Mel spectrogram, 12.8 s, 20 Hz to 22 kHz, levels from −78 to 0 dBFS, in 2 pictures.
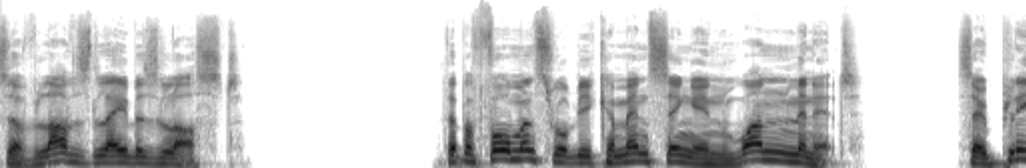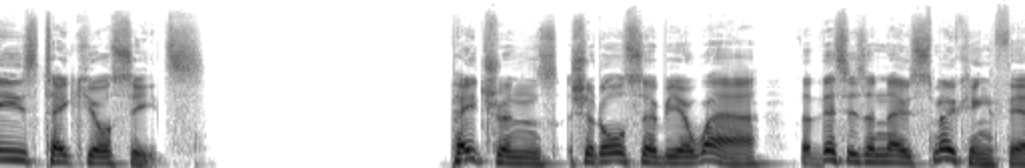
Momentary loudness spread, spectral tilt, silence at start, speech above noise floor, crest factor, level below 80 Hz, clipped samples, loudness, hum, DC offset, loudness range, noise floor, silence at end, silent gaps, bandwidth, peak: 7 LU; -5.5 dB/octave; 0 s; over 75 dB; 16 dB; -44 dBFS; under 0.1%; -16 LUFS; none; under 0.1%; 4 LU; under -90 dBFS; 0 s; 1.58-2.70 s, 5.42-5.97 s, 7.77-9.14 s; 17.5 kHz; 0 dBFS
